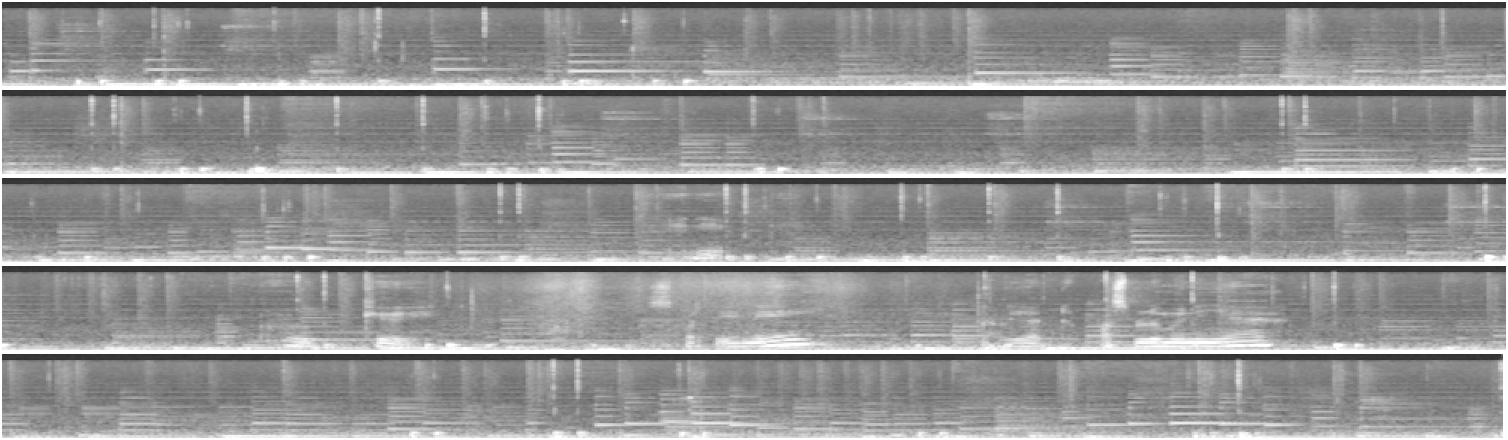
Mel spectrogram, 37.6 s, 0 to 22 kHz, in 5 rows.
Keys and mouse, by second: 0.6 a, 0.9 a, 1.5 b, 8.5 a, 8.9 b, 14.9 a, 16.4 r, 24.8 a, 27.6 b, 29.3 KP_3, 32.2 a, 32.9 right click, 33.6 KP_1, 34.8 KP_3, 36.1 g.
